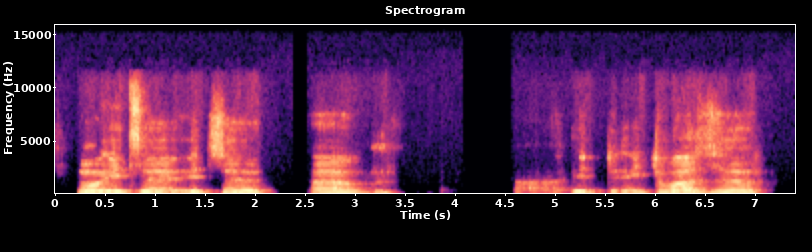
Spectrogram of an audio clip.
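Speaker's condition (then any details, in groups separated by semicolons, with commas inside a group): Cerebral palsy; from birth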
